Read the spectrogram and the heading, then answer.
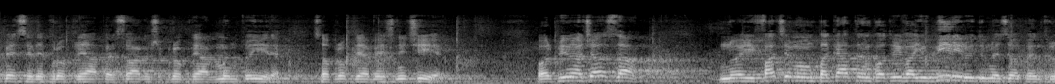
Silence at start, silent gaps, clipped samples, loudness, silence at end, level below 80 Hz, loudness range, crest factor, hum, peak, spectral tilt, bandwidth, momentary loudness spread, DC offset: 0 s; none; under 0.1%; -16 LUFS; 0 s; -42 dBFS; 3 LU; 16 dB; none; 0 dBFS; -5.5 dB/octave; 11 kHz; 11 LU; under 0.1%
